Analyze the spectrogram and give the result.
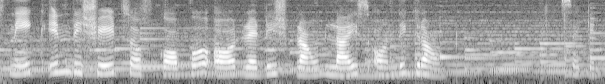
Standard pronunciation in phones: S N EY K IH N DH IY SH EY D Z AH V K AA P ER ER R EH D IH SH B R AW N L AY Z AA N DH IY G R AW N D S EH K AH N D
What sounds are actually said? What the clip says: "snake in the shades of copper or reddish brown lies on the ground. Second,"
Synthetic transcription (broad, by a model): S N EY K IH N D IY SH EY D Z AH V K AA P ER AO R EH D IH SH B R AW N L AY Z AA N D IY G R AW N D S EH K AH N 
